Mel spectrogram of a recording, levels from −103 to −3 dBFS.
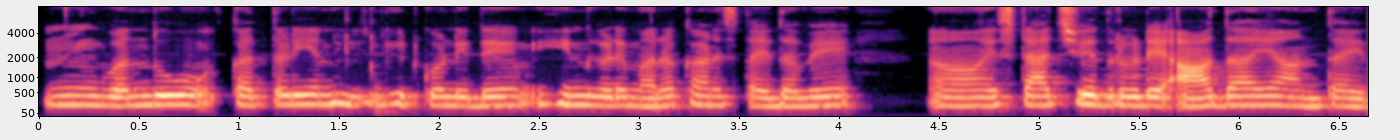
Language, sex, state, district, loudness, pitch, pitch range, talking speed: Kannada, female, Karnataka, Mysore, -16 LUFS, 205 Hz, 195-220 Hz, 125 wpm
